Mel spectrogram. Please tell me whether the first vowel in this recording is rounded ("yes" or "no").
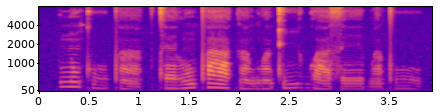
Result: yes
